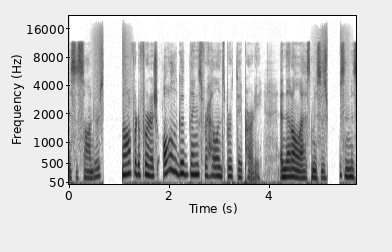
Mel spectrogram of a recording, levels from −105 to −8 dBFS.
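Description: Wireless microphone squelch dropout at 0.46 to 1.24 s and 4.92 to 5.60 s: the radio link fades, hiss rises, and the receiver's squelch mutes the speech for 0.39 s and 0.26 s before it returns.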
